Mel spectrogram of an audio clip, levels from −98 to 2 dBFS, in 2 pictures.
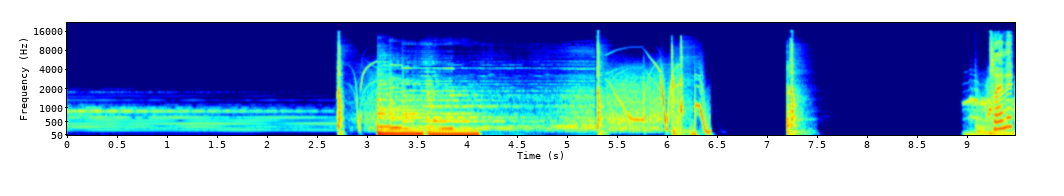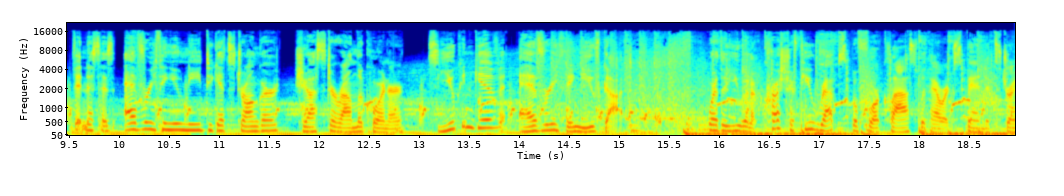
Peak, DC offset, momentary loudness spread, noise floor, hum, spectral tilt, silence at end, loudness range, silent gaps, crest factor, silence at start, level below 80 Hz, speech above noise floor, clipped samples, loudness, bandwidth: -4 dBFS; under 0.1%; 8 LU; -53 dBFS; none; -4.5 dB/octave; 0 s; 8 LU; 6.63-7.19 s, 7.77-8.95 s; 18 dB; 0 s; -30 dBFS; 33 dB; under 0.1%; -21 LUFS; 16.5 kHz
